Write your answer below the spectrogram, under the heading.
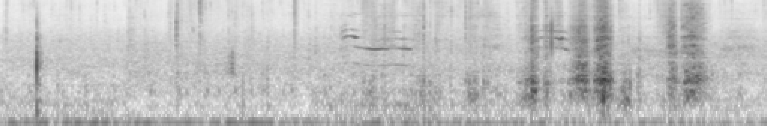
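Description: A cat meowing several times, with curving, wavering calls from about the middle on, loudest near the end. A sharp knock of a cleaver chopping lamb on a wooden board about half a second in, with a few lighter knocks after.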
